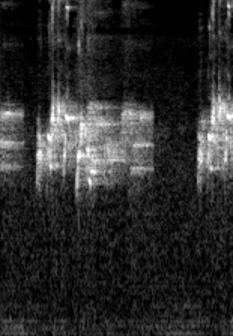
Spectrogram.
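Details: Sooty-headed bulbul, a lively lure recording: two dense, buzzy chattering bursts, each about a second and a half long, separated by a short silence.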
